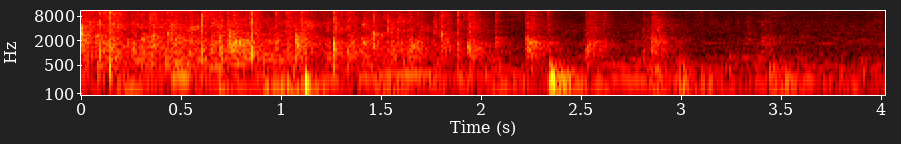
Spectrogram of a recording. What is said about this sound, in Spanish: Entonces, hoy nos acompaña aquí este compañero y le vamos a dar la palabra y les pedimos un fuerte aplauso para todas las normales rurales del país, que no les van a desaparecer.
